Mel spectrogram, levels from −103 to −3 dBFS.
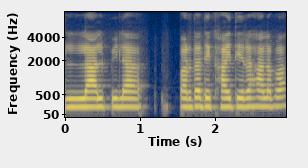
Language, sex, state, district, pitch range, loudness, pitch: Bhojpuri, female, Uttar Pradesh, Ghazipur, 200-205 Hz, -17 LUFS, 200 Hz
